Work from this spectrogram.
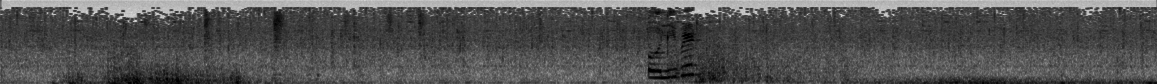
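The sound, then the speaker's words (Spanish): Heavy rain pours outside a house as a continuous hiss, with low rumbles of thunder rolling early on and again toward the end. “Fuera llueve con fuerza.”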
